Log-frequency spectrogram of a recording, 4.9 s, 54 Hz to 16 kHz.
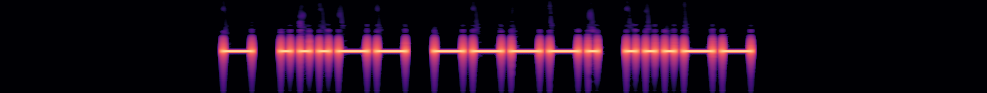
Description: Morse code, heard as a keyed tone, about 25 wpm, 700 Hz. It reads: T393
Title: Numbers - Contest Style - 4-Digit 25wpm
